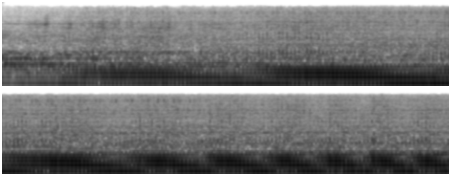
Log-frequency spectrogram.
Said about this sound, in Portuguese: Royce subiu na moto, ainda mirando a arma nos dois. Ligou e seguiu. Acelerou o mais rápido que podia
